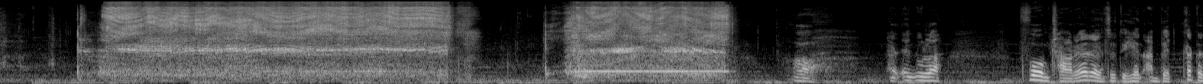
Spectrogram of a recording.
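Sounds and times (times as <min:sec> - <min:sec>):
pressure washer spraying: 0:00.8 - 0:04.7, 0:05.5 - 0:07.4.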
